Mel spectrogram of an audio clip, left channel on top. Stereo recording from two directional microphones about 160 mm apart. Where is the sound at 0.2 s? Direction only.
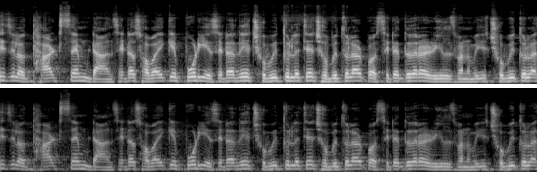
25° left (ahead or behind).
